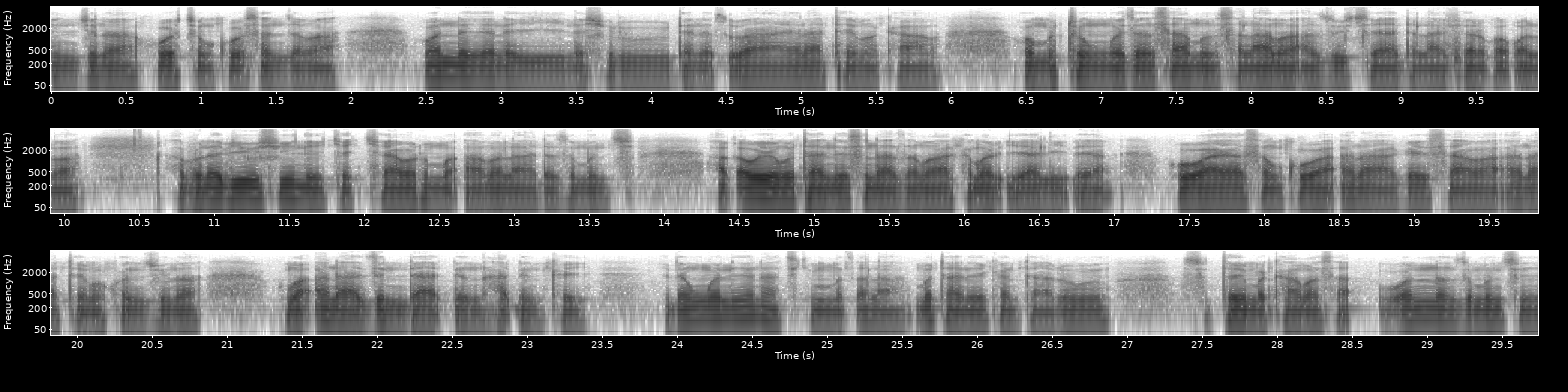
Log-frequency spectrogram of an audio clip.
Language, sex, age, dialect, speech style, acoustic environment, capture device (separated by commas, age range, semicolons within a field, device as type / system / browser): Hausa, male, 35-44, Nigeria - Kano, focused, nature; silence, mobile / Linux / Chrome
